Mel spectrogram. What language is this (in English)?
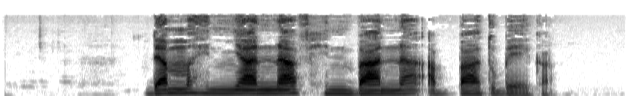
Oromo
